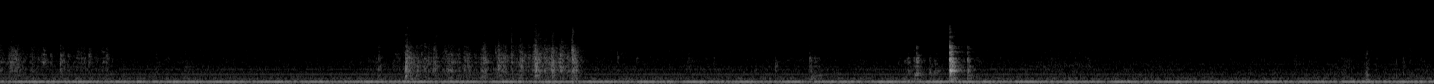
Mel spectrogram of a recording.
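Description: Aluminium foil crinkling and a utensil scraping as baked fish is lifted out of its foil packet, a burst of a couple of seconds about four seconds in, with a single sharp clink of metal on the plate near the middle, over a low steady hum.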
